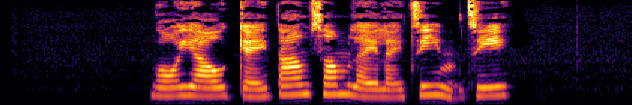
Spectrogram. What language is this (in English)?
Cantonese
